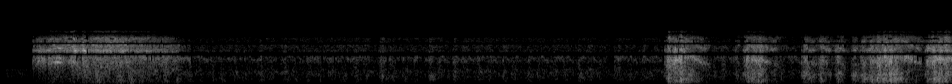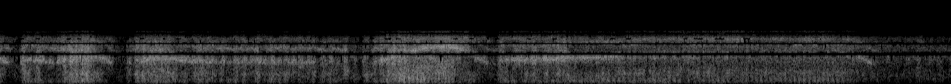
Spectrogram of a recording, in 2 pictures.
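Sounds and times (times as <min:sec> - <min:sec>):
motorcycle engine revving: 0:00.3 - 0:19.0.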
